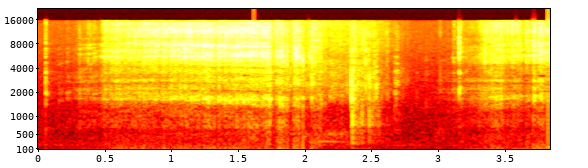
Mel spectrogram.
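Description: A black utility knife blade shaves and scrapes thin layers off the edge of a solid, hand-sized, new orange soap bar with an embossed top, held in one hand. The scraping makes a bright, crisp, hissing rasp that swells and fades, broken by a few sharp clicks and ticks. The blade leaves grated soap shavings.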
